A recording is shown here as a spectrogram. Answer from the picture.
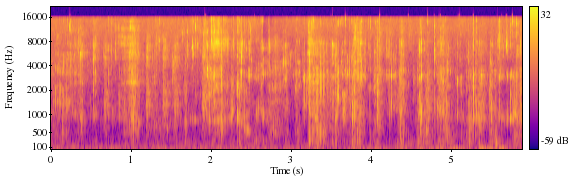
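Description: Close-miked chewing of raw sturgeon belly sashimi: many soft, wet mouth clicks and smacks in quick succession.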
